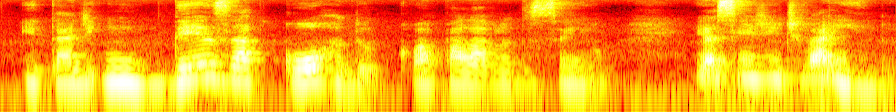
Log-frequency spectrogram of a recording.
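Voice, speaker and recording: A woman at a moderate pace. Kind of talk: casual religious talk to camera. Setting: home bedroom. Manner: animated.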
